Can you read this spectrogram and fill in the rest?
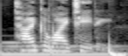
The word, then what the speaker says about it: Taika Waititi: And even Taiki White, Academy Award winner. I never say his name right. In the first season, Taika Waititi.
